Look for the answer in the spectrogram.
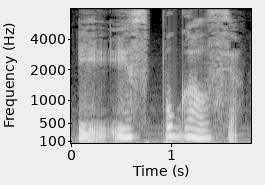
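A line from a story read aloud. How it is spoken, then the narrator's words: Sobbing. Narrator (Russian): произнес Костя, всхлипывая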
